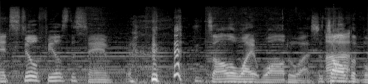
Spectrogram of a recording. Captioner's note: laughs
